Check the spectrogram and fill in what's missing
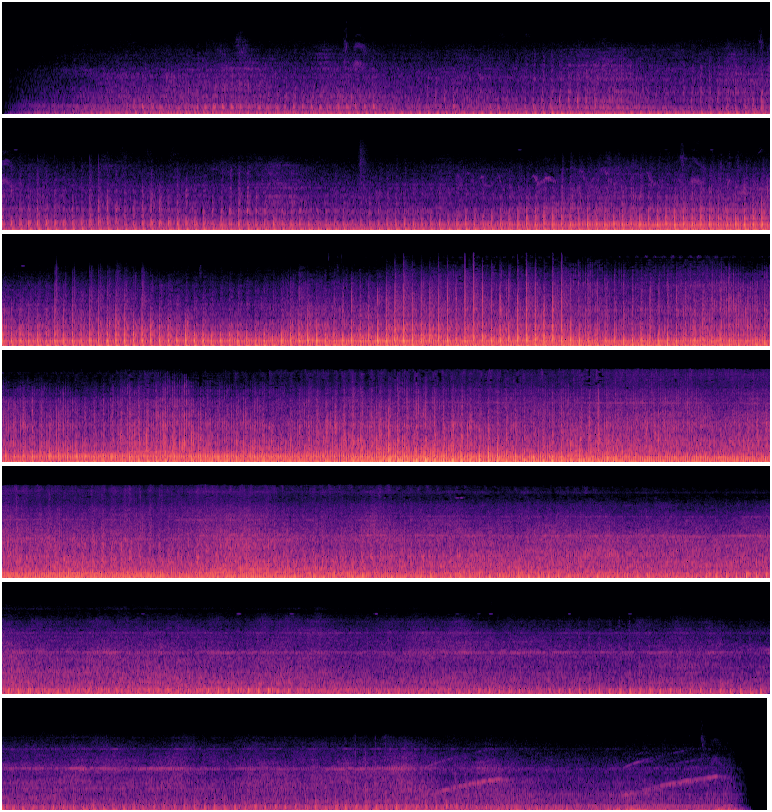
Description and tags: A helicopter that was circling above my house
